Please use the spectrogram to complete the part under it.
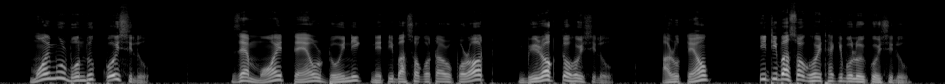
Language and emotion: Assamese, angry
